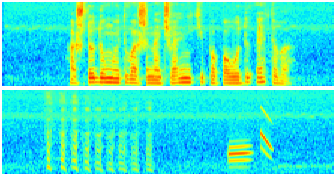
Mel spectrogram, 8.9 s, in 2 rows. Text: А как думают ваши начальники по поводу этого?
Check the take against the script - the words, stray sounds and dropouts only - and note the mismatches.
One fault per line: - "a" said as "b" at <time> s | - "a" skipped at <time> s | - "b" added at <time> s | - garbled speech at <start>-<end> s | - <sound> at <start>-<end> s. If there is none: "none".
- "как" said as "что" at 1.0 s
- laugh at 5.0-6.5 s
- chirp at 7.4-8.0 s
